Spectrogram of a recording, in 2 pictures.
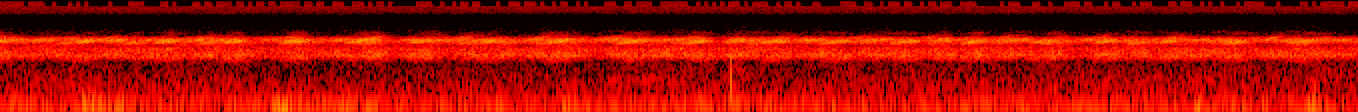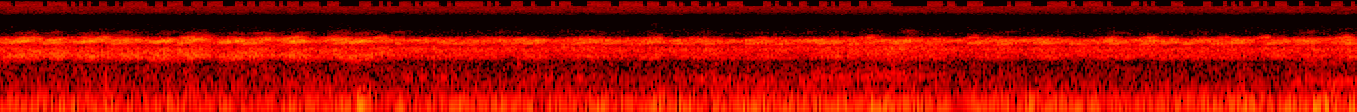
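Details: Many frogs calling together at night, a thick, even wall of rapid pulsing croaks that holds steady for the whole stretch, fading slightly toward the end, with no competing sounds.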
